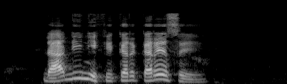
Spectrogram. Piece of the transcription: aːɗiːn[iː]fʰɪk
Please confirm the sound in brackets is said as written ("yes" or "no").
yes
